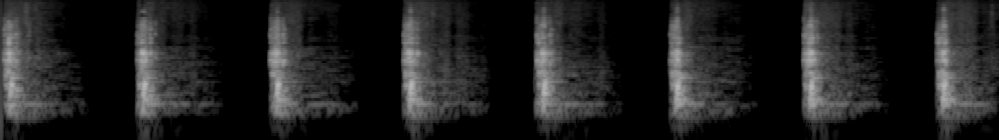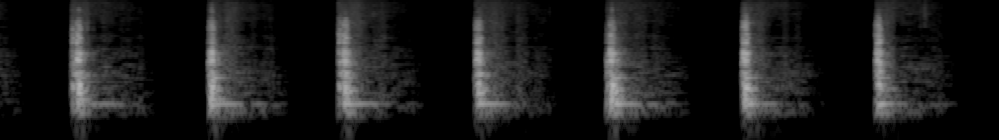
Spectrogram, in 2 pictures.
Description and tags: Zermonth's clock tick processed - another remix.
